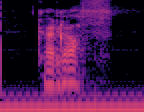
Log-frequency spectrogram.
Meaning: carafe
- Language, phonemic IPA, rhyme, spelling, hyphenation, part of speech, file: Dutch, /kaːˈrɑf/, -ɑf, karaf, ka‧raf, noun, Nl-karaf.ogg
